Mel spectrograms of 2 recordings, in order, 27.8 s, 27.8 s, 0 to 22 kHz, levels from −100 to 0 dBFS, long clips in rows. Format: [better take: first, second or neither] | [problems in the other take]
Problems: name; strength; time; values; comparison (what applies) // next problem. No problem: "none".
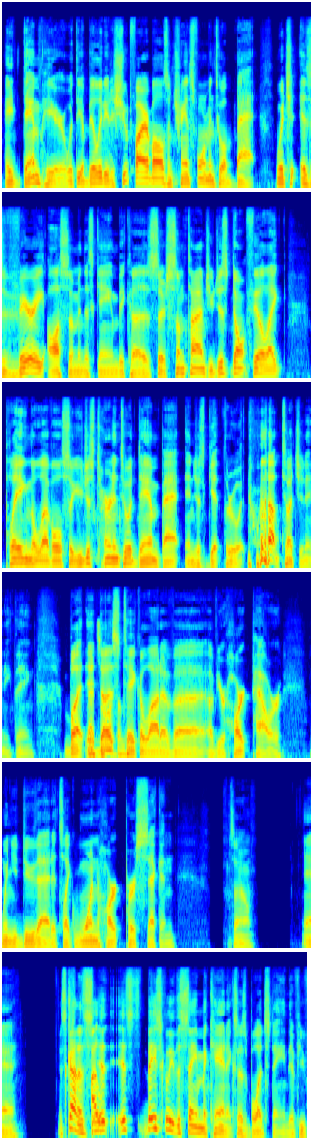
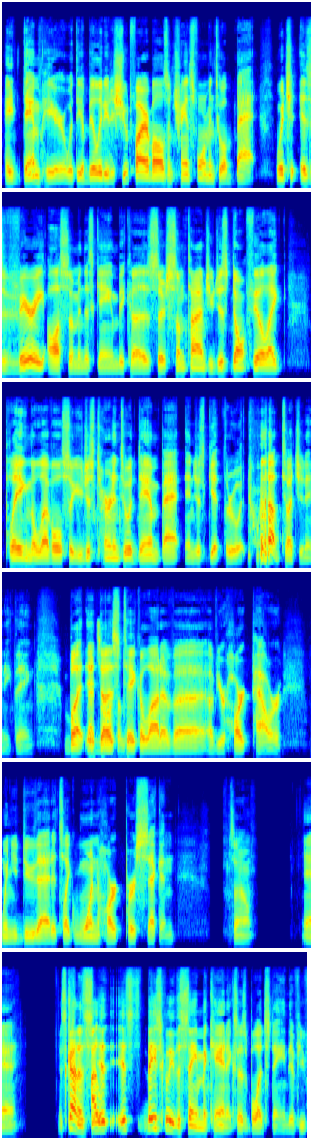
first | thin; somewhat; fading below 350 Hz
